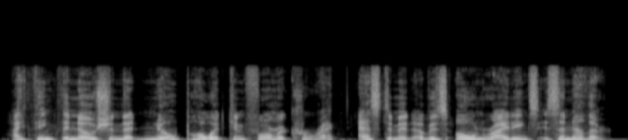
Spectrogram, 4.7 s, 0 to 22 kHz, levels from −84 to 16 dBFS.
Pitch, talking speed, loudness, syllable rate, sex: 170 Hz, 230 wpm, -18 LUFS, 6.0 syllables/s, male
